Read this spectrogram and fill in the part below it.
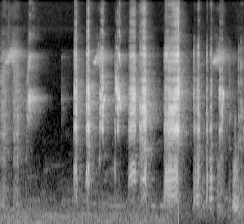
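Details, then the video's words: Javan myna giving loud, harsh, squawking and grating notes in uneven bursts, preceded by a few high, thin whistles. "Kicau jalak kebo"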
